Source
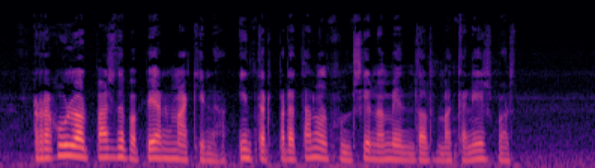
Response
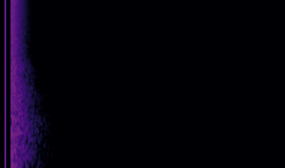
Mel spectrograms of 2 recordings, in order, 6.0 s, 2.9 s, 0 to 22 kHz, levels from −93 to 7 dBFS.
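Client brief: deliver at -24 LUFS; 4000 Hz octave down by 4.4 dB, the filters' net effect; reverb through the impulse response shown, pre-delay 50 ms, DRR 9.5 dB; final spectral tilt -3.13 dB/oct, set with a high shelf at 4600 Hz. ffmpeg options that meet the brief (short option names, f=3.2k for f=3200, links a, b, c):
-filter_complex "[0:a]equalizer=f=4k:t=o:g=-8,highshelf=f=4.6k:g=6,asplit=2[a][b];[1:a]atrim=start_sample=2205,adelay=50[c];[b][c]afir=irnorm=-1:irlink=0,volume=-7.5dB[d];[a][d]amix=inputs=2:normalize=0,volume=7dB"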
